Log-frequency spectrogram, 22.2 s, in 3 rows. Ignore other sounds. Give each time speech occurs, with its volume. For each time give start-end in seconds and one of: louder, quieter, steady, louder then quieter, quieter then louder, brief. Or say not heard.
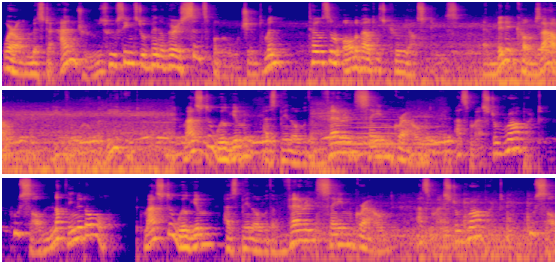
0.0-22.1 steady.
